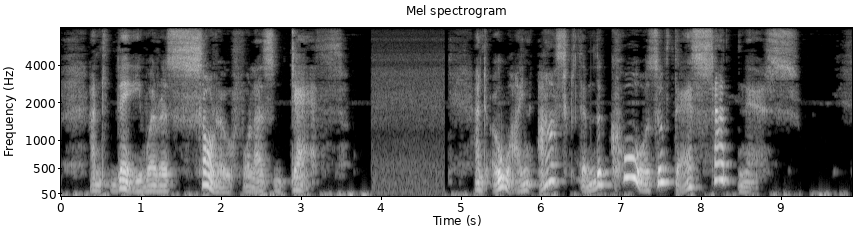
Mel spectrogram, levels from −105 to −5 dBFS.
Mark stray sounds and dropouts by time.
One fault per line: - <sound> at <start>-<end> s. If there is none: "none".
none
